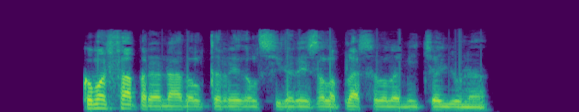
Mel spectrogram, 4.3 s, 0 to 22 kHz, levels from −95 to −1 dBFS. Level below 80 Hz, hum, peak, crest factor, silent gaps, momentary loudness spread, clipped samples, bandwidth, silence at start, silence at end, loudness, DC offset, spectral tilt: -56 dBFS; none; -2 dBFS; 20 dB; none; 6 LU; under 0.1%; 7.6 kHz; 0.65 s; 0.7 s; -20 LUFS; under 0.1%; -6 dB/octave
